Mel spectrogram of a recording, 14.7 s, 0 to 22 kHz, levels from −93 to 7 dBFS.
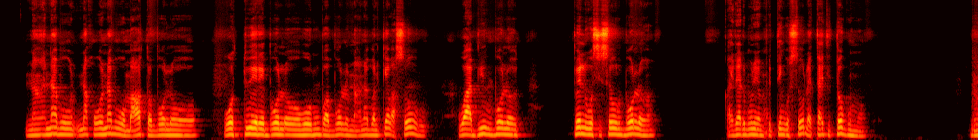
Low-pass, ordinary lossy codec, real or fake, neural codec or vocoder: none; none; real; none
